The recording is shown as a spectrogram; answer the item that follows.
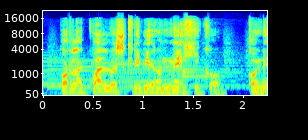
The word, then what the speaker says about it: México: de la identidad así aunque el nombre se pronuncia con J se conservó la escritura con x en parte para mantener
